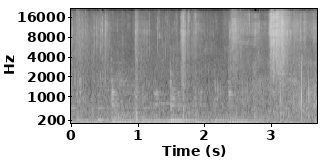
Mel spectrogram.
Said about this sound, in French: Ouais, le, craquement des feuilles et du bois sec.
